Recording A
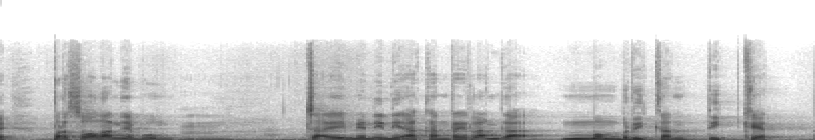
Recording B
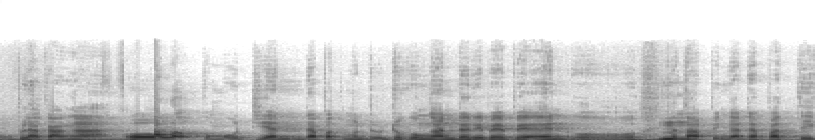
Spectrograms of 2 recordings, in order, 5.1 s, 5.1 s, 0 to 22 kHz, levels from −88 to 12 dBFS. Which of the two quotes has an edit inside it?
B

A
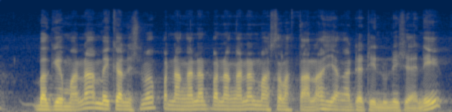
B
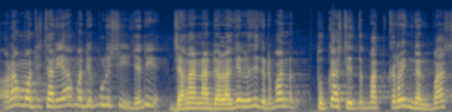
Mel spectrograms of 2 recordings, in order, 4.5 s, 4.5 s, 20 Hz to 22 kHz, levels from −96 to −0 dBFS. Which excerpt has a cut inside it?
B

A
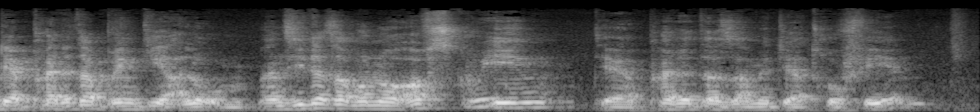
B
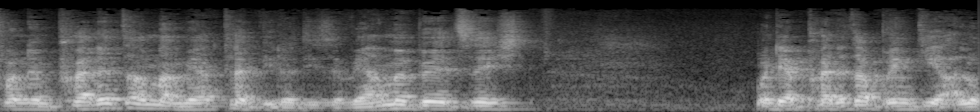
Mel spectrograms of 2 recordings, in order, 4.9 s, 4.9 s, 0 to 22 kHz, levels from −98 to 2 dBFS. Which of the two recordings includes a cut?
A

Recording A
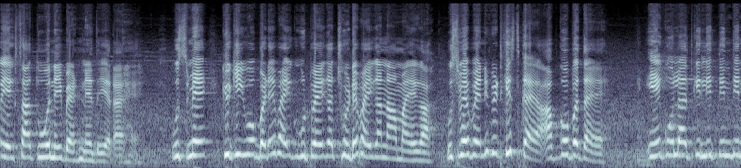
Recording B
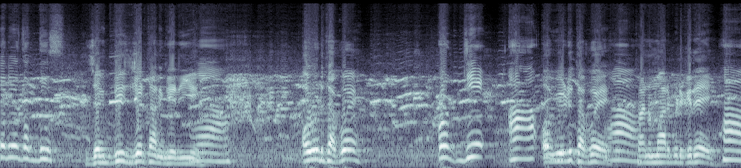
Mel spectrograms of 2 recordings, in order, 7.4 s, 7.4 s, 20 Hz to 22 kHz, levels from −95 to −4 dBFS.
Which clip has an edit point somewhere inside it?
A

